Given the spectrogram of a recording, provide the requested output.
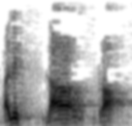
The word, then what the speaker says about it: Alif Lam Ra: Not pronounced as Alif Lam Mim Alam, no. Alif Lam Mim. Alif Lam Ra Alar, no. Alif Lam Ra.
